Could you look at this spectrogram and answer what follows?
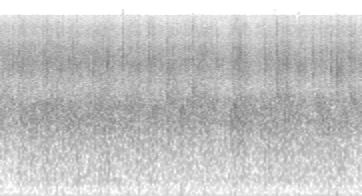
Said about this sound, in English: Let's clap our hands to the Lord.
